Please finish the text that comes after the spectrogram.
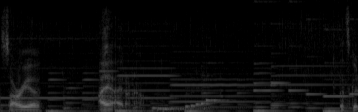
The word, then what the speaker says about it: Saria: It's Saria, or Soraya, or however you pronounce it. I always pronounce it Soraya, but some people pronounce it Saria.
